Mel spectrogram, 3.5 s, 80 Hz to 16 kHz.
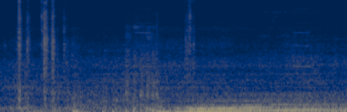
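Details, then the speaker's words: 2007 Nissan Murano 3.5L (possibly a 2006) with a random crank-no-start; customer suspects the fuel pump, and there are CAN/U1000 and many other codes. After a few clicks it catches into an uneven, lumpy low rumble and is smoking: a rough start, cause unconfirmed. "so now it started didn't sound too good let's see quicker race there we go so it starts now"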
